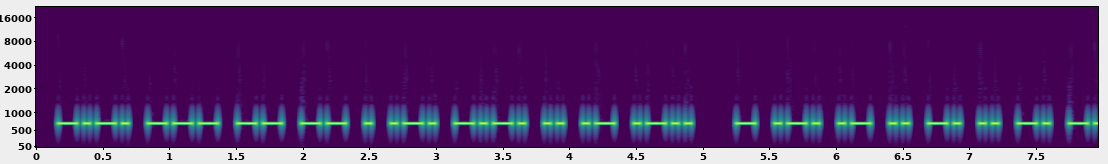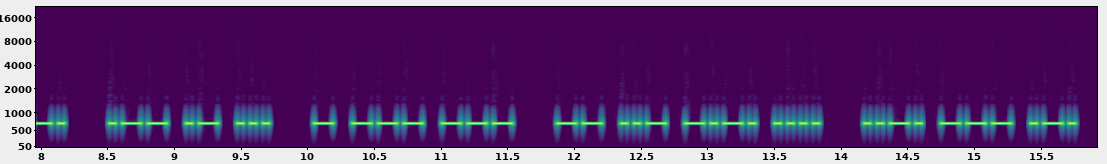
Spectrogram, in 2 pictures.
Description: Morse code, heard as a keyed tone, about 25 wpm, 700 Hz. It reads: COMMERCIAL TRAINING WAS TOO MUCH FOR
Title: Sentences from Top 1000 Words - Review Part 5 - 25wpm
